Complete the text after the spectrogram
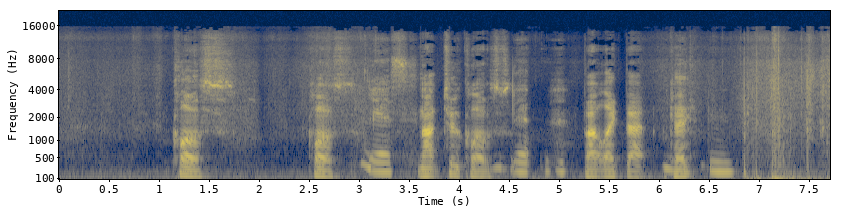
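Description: A middle-aged man speaks calmly, close by, through a headset microphone.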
